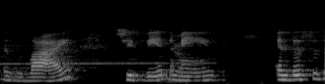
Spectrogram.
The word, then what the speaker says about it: Lai: The pronunciation for her last name is Lai.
